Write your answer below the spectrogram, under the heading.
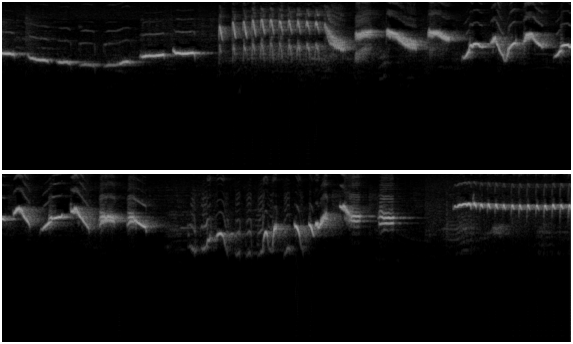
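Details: White-rumped shama in full, lively song: mellow low whistles give way to a fast stuttering trill and a long run of varied, warbled phrases that swoop up and down, ending in a high, rapidly pulsed note.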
